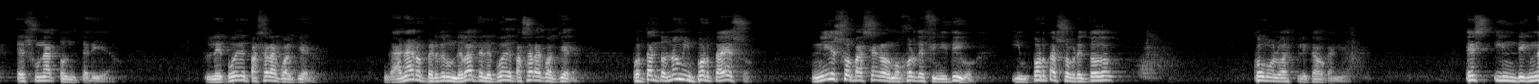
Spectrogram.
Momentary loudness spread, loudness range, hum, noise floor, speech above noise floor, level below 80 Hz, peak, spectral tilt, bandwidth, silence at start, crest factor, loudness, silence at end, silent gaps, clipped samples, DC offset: 10 LU; 5 LU; none; -58 dBFS; 44 dB; -64 dBFS; 0 dBFS; -8.5 dB/octave; 10.5 kHz; 0.15 s; 14 dB; -14 LUFS; 0 s; none; under 0.1%; under 0.1%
